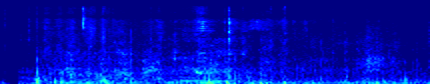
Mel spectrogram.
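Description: Rustling and irregular light knocks from a handheld phone being moved about, with faint voices in the background.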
